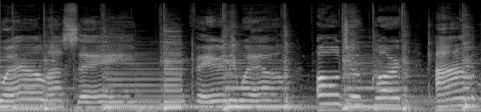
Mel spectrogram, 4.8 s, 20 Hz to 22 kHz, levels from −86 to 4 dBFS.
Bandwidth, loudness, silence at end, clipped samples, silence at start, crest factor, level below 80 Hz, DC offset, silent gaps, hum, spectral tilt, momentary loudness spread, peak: 19 kHz; -21 LUFS; 0 s; under 0.1%; 0 s; 16 dB; -50 dBFS; under 0.1%; none; none; -6 dB/octave; 5 LU; -4 dBFS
